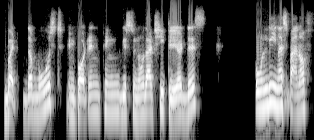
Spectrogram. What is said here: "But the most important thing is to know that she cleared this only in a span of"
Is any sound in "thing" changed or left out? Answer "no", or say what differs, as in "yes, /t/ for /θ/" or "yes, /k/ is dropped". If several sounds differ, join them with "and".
yes, /t/ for /θ/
